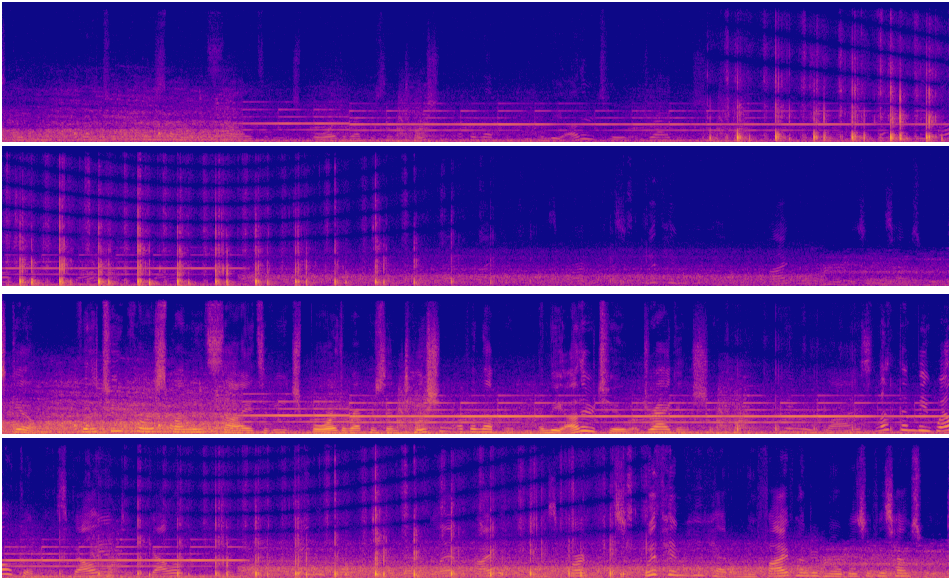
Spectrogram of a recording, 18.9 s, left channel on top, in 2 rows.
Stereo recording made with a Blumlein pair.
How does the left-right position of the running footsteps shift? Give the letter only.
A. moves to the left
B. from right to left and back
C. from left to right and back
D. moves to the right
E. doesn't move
D.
